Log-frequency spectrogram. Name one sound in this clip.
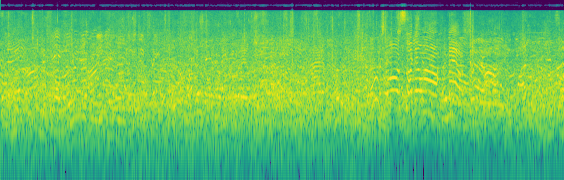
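A large crowd chatters and cheers outdoors.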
